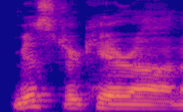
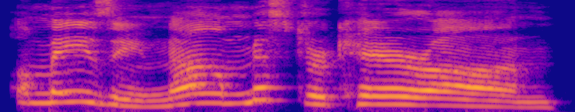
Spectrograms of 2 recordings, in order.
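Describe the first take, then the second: First: Low, soft, dutiful echo; meek repetition. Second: High, drawn-out patronizing British voice; strange British accent. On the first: Boy repeats the guard's title as told, meekly. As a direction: repeat it quietly and obediently. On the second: Guard makes boy repeat his title, strange British accent. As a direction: stretch the title grandly in high British tones. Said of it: "said in a strange accent, British maybe". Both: A narrator's reading.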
